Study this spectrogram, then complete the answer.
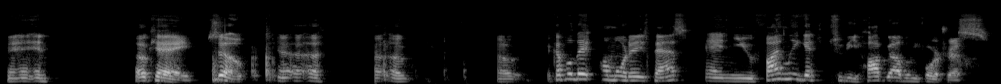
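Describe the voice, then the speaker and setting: A game master improvising narration for a tabletop game, with a halting, stammering delivery that often repeats words. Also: medium pitch, expressive, fairly bright tone.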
